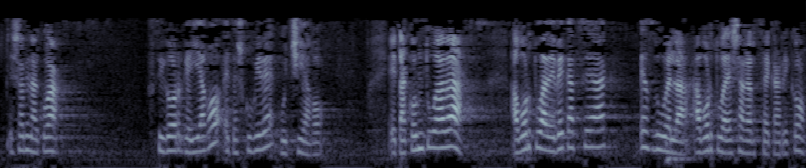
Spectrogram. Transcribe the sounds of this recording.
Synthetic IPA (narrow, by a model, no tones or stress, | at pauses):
e̞sand̪ako̞a | siɣ̞o̞ɾɣe̞jaɣ̞o̞ʔe̞t̪ae̞skuβ̞iðe̞ɣut͡ʃiaɣ̞o̞ | e̞t̪ako̞nt̪uað̞aa̰β̞o̞ɾt̪uað̞e̞βe̞kat͡se̞ak | e̞zd̪ue̞laʔaβ̞o̞ɾt̪uað̞e̞saɣ̞e̞ɾt͡seːkariko̞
